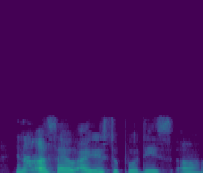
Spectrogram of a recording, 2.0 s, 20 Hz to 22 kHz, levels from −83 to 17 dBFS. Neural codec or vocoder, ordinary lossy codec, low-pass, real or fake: codec, 24 kHz, 0.9 kbps, WavTokenizer, medium speech release version 1; MP3, 32 kbps; 7.2 kHz; fake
